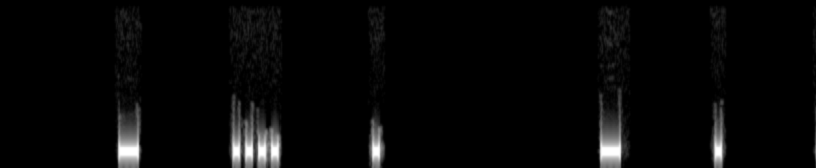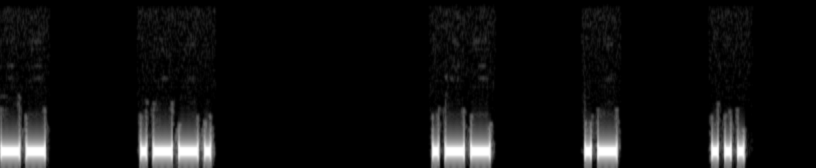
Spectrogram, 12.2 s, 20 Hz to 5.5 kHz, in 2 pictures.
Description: Morse code, heard as a keyed tone, about 25 wpm, spaced as for 10 wpm, 590 Hz. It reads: THE TEMP WAS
